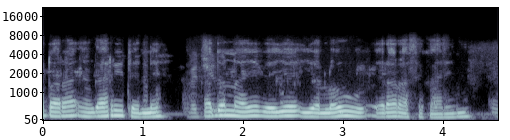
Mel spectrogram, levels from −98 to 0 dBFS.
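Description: Speech over a call path whose content stops at 8 kHz carries an echo leak at 0.1–0.55 s, 0.83–1.07 s and 1.39–1.46 s: a faint copy of the speech trails it by 188 ms, about 20 dB down, then about 30 dB down in the last scrap. On a spectrogram this appears as ghost harmonics offset to the right. The cause is likely an echo canceller that let loudspeaker pickup through. There is also speech suppressed in double talk from 1.07 to 1.44 s, roughly 150 ms in all, and again from 1.8 s to the end. The level drops by as much as about 40 dB, which shows as gouged, near-empty gaps in the waveform envelope, likely because the canceller ducked everything while both sides talked.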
